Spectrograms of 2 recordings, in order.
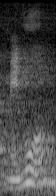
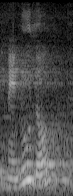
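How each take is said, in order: First: The d between the final vowels is dropped. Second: The d between the final vowels is pronounced.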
